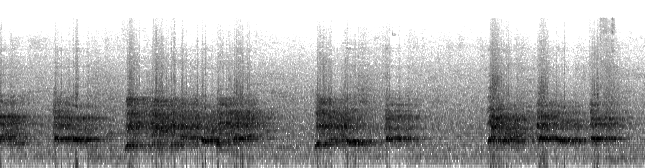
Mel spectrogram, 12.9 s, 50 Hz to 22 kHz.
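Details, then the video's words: Several dogs barking, recorded 6/13/14; long runs of loud overlapping barks and yelps in bursts lasting one to two seconds, separated by brief lulls, busy and continuous. "The Barking Lot"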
